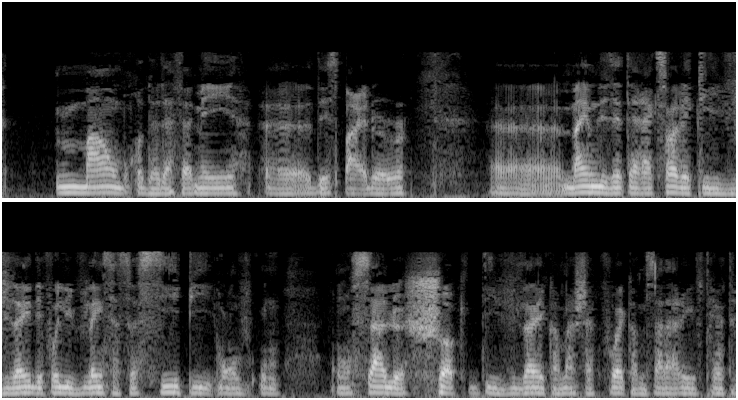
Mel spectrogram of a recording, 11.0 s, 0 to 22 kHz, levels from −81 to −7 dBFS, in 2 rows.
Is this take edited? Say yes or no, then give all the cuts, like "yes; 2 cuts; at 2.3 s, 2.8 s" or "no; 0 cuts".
no; 0 cuts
